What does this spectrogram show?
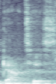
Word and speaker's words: Gatiss: Because he is from the north and would pronounce it Gattis. He pronounces it Gatiss.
